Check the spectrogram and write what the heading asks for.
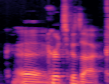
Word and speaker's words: Kurzgesagt: Kurzgesagt. – Kurzgesagt. They have a really good video on it. – Kurzgesagt.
